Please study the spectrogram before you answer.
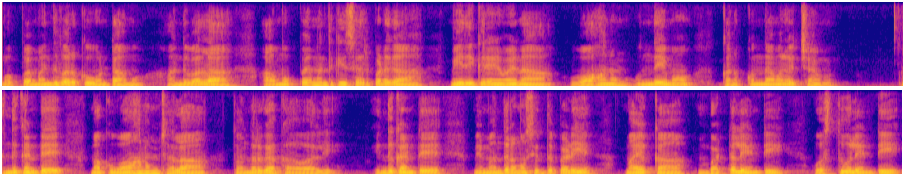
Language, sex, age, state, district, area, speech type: Telugu, male, 60+, Andhra Pradesh, Konaseema, rural, spontaneous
